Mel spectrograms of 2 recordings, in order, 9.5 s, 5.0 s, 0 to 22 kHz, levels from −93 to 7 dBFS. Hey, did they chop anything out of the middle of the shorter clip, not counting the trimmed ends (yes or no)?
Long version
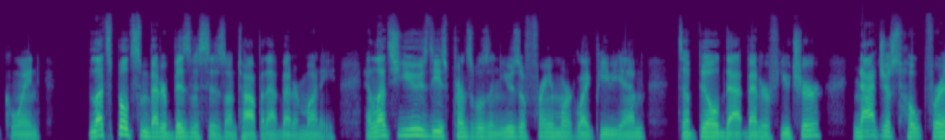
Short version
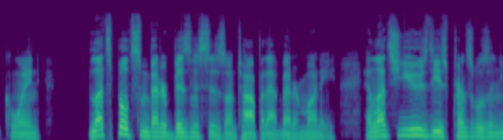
no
